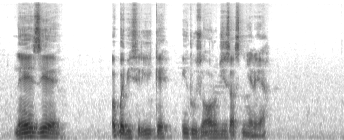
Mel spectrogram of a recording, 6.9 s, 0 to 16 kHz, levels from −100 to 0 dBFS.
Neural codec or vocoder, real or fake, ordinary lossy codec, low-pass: none; real; none; 14.4 kHz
